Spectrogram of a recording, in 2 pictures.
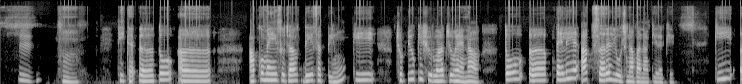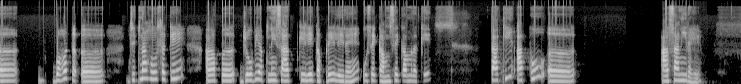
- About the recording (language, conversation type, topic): Hindi, advice, छुट्टियों में मैं अपना समय और ऊर्जा बेहतर ढंग से कैसे संभालूँ?
- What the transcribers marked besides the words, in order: static; distorted speech; mechanical hum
